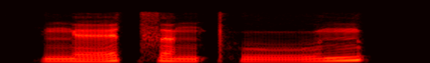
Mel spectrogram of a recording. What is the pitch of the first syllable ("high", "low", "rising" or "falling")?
rising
